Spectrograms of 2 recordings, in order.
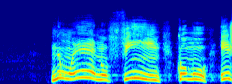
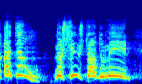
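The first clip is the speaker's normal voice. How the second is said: quick, high-pitched mock protest; hurried, high objection; acted protest; 11 semitones higher, faster than usual. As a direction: play the disturbed neighbour objecting. Woken neighbour protests at window.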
